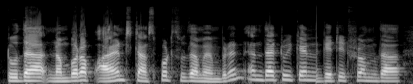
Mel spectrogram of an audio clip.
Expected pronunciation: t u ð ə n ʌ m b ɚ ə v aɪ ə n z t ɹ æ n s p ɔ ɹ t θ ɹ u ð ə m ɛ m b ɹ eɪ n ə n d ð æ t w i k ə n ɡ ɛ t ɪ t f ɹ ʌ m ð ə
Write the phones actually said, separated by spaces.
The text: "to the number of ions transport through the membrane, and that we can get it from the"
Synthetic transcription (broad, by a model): t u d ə n ʌ m b ɚ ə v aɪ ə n s t ɹ æ n s p ɔ ɹ t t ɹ u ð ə m ɛ m b ɹ eɪ n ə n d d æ t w i k ə n ɡ ɛ t ɪ t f ɹ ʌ m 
